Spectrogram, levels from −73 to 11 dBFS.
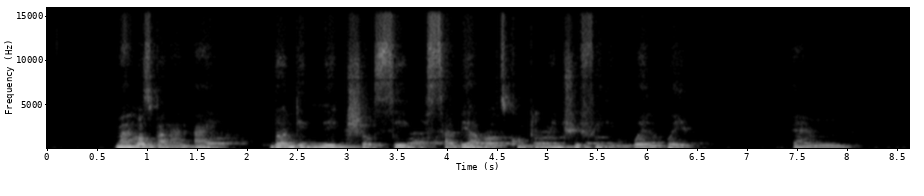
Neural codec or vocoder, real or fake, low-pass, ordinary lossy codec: autoencoder, 48 kHz, 128 numbers a frame, DAC-VAE, trained on Japanese speech; fake; 14.4 kHz; Opus, 24 kbps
